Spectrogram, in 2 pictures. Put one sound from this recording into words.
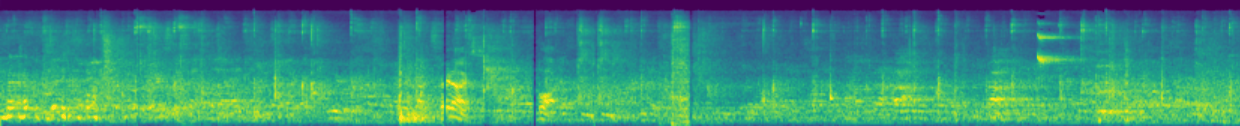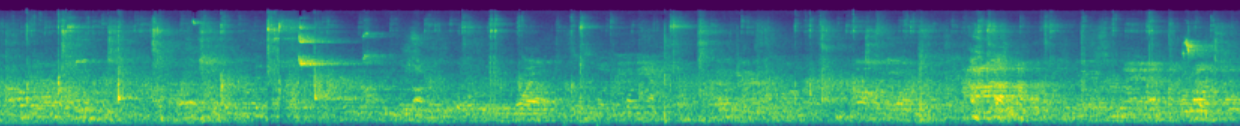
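Many people chatter in a large echoing hall.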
